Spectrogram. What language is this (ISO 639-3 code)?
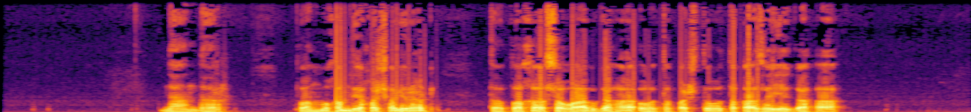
oru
